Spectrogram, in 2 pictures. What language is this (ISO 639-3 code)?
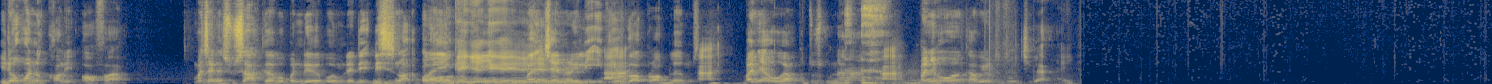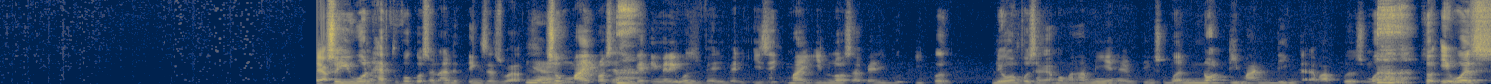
msa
